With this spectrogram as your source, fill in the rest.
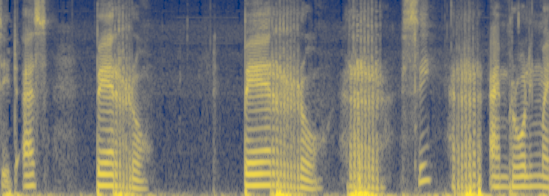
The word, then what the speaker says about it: perro: make it you know you roll your tongue so that's what you need to make whenever you see double r abra so let's see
